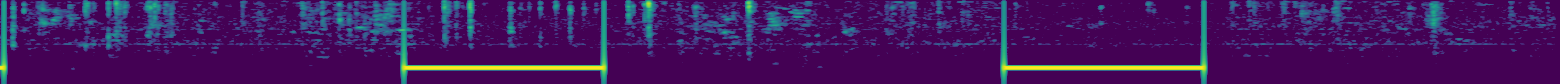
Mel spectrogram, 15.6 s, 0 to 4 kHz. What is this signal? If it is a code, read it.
Ringback tone (North America), 440 + 480 Hz.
